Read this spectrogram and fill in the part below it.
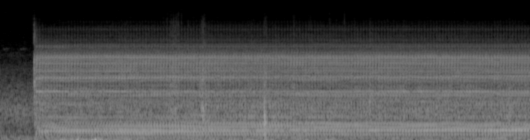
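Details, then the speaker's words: Home-built Searey seaplane, one-way fuel valve from the kit reinstalled, electric fuel pump switched on: abrupt start to a steady even electric buzz holding constant; fuel flowing, pump running normally. "here's electric fuel pump now it's probably got fuel in it but it stopped sounds like there's fuel coming we have fuel"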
